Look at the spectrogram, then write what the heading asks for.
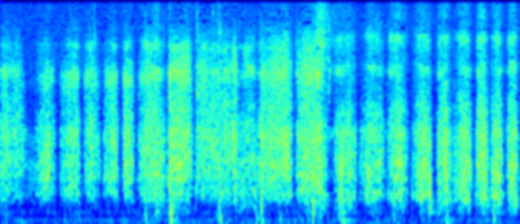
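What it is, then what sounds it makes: Silicone ears of a binaural microphone being scratched. Fingertips and short nails scratch and rub the soft, hollow-shaped white silicone ears on both sides of a black binaural microphone body. The result is a steady run of rhythmic, close, breathy scratching strokes with low thumps and a dull rubbing texture.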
